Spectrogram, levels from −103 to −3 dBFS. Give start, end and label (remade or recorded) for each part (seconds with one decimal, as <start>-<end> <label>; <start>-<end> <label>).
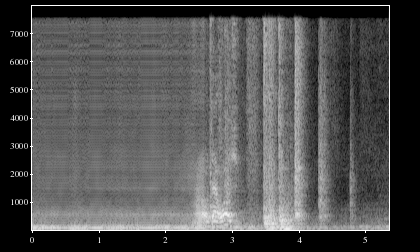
0.0-2.6 remade; 2.6-5.4 recorded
